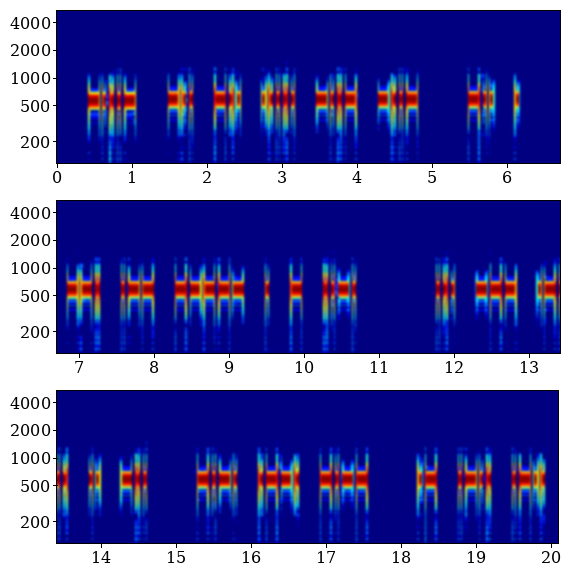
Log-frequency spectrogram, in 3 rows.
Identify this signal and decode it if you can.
Morse code, heard as a keyed tone, about 25 wpm, spaced as for 18 wpm, 590 Hz. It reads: <BT> DD5XX DE GW0ETF SOLID CPY ALL
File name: qso218 18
